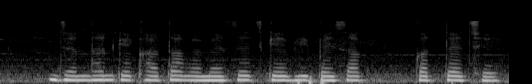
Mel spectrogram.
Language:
Maithili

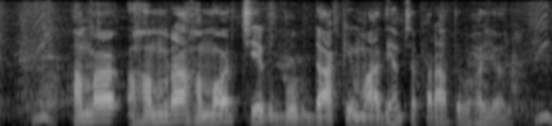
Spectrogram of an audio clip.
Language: Maithili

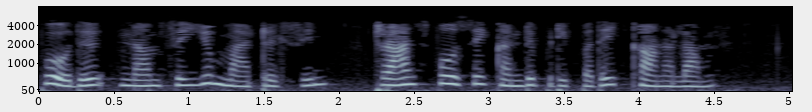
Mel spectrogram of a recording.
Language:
Tamil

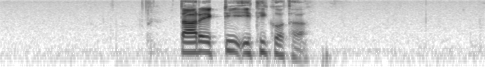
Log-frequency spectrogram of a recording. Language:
Bangla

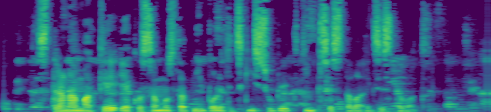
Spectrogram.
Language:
Czech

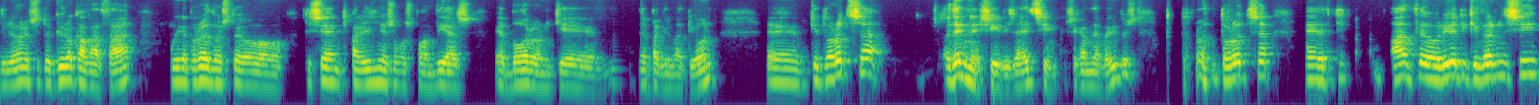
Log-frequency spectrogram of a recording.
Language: Greek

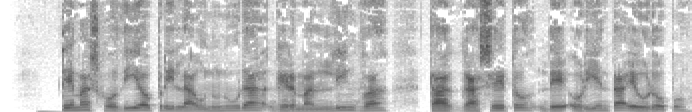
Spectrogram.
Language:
Esperanto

